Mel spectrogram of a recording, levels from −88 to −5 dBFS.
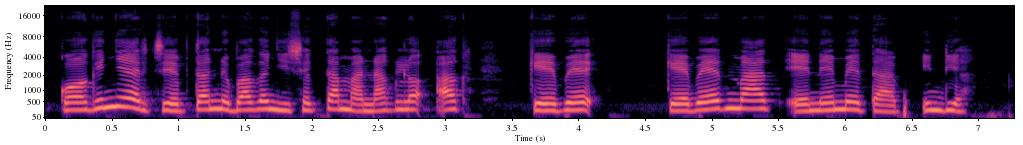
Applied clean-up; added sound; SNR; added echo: none; none; none; none.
